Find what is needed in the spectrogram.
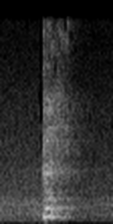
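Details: Cat coughing from hairballs: a single short, harsh expulsive cough. It is the second episode in a week, and the owner plans to give a malt hairball remedy.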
